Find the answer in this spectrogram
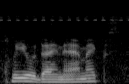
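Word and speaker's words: Cliodynamics: Cleodynamics Right.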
